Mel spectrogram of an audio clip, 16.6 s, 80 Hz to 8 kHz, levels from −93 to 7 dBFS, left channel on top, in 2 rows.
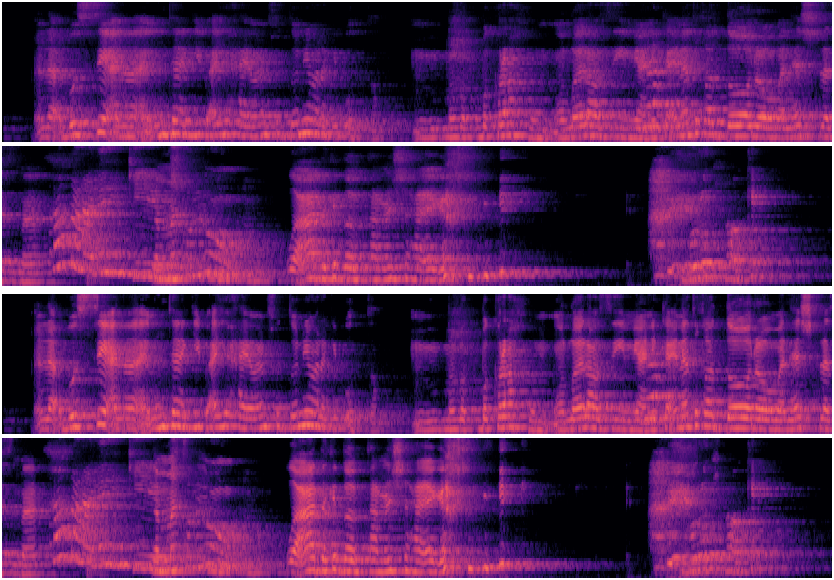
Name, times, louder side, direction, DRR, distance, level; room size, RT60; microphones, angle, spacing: voice 1, 0.3-3.8 4.1-8.7 9.8-10.6 11.1-13.4 14.9-15.2, right 3 dB, 85° right, 8 dB, 0.8 m, -31 dB
voice 2, 6.3-6.6 8.8-10.8 14.8-15.8, left 1 dB, ahead, -3 dB, 2.2 m, -34 dB
10.0 x 6.4 x 7.1 m, 1.4 s
head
